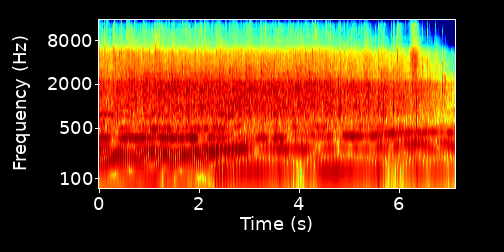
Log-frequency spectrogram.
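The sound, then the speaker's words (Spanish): A church audience at Osana applauds loudly and steadily for several seconds for the tithers among them, a dense wash of clapping over sustained low musical tones, easing off slightly at the very end. “Denles un fuerte aplauso, por favor.”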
